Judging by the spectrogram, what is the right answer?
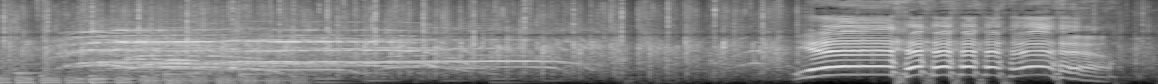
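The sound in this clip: A live comedy festival crowd in Melbourne cheers and claps for performers coming on stage. A steady wash of applause runs under a sustained musical tone, then loud, drawn-out shouted whoops fill the last few seconds.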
